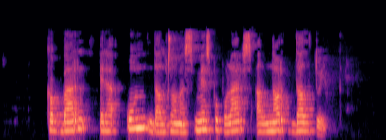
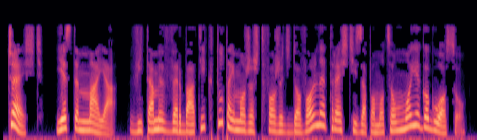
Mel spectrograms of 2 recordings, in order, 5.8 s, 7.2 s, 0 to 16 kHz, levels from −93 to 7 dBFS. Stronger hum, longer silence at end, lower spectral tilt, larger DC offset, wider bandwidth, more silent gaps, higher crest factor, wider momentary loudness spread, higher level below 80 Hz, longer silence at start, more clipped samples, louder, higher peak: neither; first, 0.9 s vs 0.2 s; about the same, -5.5 dB/octave vs -6 dB/octave; neither; second, 7.8 kHz vs 8.8 kHz; neither; about the same, 16 dB vs 16 dB; about the same, 8 LU vs 9 LU; second, -60 dBFS vs -44 dBFS; first, 0.7 s vs 0.15 s; neither; about the same, -18 LUFS vs -16 LUFS; about the same, -2 dBFS vs 0 dBFS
